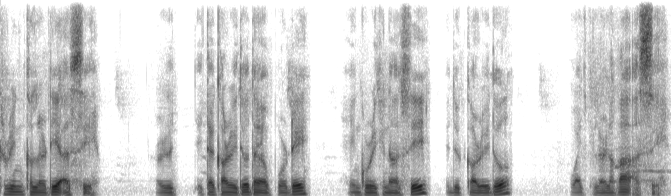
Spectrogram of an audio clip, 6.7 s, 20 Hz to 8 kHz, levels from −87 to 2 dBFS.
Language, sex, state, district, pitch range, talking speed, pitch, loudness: Nagamese, male, Nagaland, Dimapur, 90-100 Hz, 195 wpm, 90 Hz, -19 LUFS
